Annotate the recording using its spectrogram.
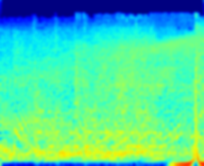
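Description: Electronic trance track at the end of a build-up: a dense swirl of sweeping synth effects over a rising noise, with a heavy kick drum and bass dropping in near the end.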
